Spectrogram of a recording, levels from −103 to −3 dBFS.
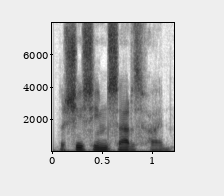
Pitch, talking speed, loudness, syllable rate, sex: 100 Hz, 195 wpm, -14 LUFS, 6.5 syllables/s, male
